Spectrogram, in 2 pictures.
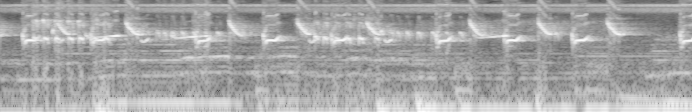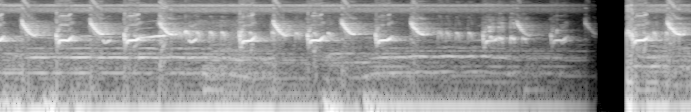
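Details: Prinia song, with prenjak bawah, lumut, seke nangka and cekclek types named: loud, rapid, repeated descending chip notes, several per second, over a steady low hum and a constant high tone, with a brief break near the end.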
